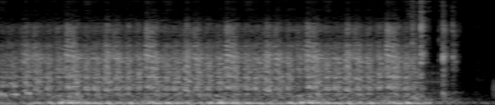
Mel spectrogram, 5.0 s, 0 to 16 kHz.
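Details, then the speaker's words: 1972 Barth motorhome after sitting 15 years: steady cranking about three beats a second for four seconds, never catching; crank no start from no spark, later fixed by swapping in another cap and coil. "All right, I'm thinking we got no spark."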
